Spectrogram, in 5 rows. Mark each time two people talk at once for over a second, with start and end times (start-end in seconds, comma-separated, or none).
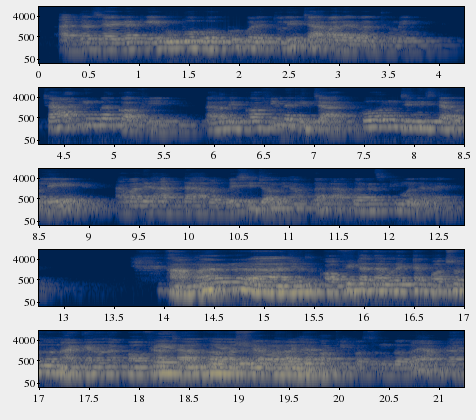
18.2-19.7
